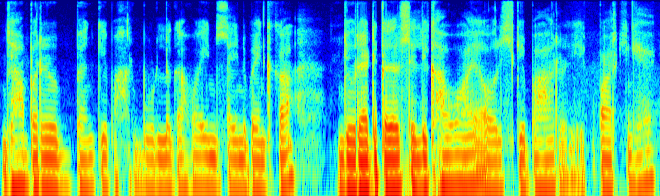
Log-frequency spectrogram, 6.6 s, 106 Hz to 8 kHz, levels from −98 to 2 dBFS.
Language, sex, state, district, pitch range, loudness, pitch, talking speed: Hindi, male, Himachal Pradesh, Shimla, 120-125 Hz, -19 LUFS, 120 Hz, 225 wpm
